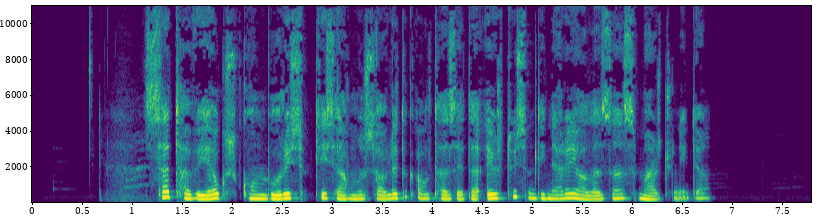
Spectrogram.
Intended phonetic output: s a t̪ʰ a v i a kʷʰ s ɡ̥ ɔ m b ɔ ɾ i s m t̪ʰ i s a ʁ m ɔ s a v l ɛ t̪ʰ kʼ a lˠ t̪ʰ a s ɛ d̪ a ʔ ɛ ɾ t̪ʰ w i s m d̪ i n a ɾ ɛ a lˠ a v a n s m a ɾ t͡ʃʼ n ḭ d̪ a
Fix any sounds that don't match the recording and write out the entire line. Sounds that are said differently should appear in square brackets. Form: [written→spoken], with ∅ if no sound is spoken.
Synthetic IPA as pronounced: s a t̪ʰ a v i a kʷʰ s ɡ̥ ɔ m b ɔ ɾ i s m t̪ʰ i s a ʁ m ɔ s a v l ɛ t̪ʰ kʼ a lˠ t̪ʰ a [s→z] ɛ d̪ a ʔ ɛ ɾ t̪ʰ w i s m d̪ i n a ɾ ɛ a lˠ a [v→z] a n s m a ɾ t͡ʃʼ n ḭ d̪ a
